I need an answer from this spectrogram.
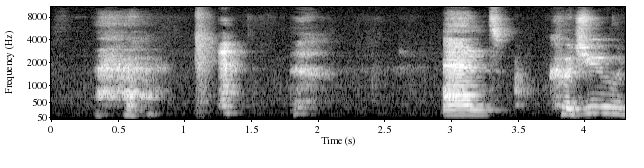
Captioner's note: laughing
